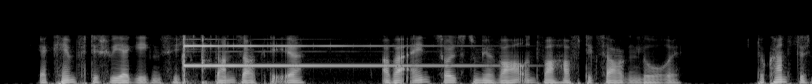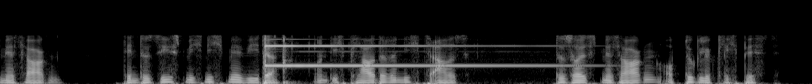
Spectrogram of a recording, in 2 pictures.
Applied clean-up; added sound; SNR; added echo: none; Bell; -3 dB; none.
